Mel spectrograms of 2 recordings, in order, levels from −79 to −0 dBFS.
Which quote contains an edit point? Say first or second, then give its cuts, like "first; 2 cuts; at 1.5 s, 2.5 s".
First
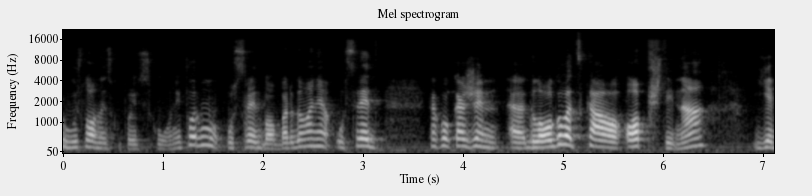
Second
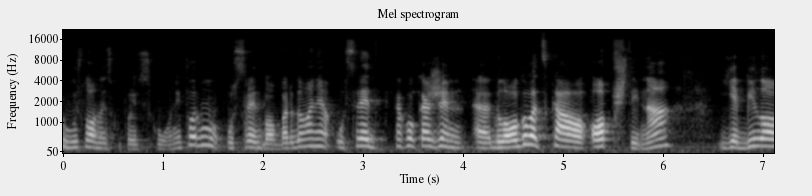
second; 1 cut; at 3.2 s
